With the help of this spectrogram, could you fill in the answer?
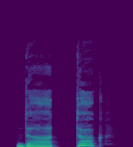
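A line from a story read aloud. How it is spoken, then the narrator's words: Barely forced out. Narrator (Russian): едва выдавила из себя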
